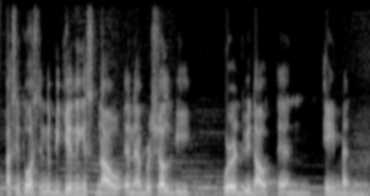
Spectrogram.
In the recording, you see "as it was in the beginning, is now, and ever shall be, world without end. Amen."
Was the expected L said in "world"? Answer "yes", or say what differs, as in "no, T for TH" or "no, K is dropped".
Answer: no, L is dropped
